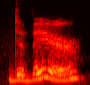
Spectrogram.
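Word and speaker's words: דֶּבֶר: it's a contra name de ver is just pronounced differently than davar davar is the divine word the ver is a pestilence when you depart from the word so what determines whether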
